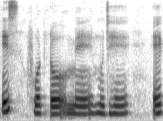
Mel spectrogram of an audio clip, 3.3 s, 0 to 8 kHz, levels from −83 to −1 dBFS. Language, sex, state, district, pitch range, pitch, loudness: Hindi, female, Himachal Pradesh, Shimla, 190-205 Hz, 200 Hz, -18 LUFS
